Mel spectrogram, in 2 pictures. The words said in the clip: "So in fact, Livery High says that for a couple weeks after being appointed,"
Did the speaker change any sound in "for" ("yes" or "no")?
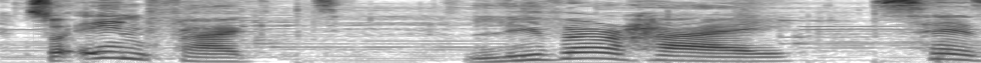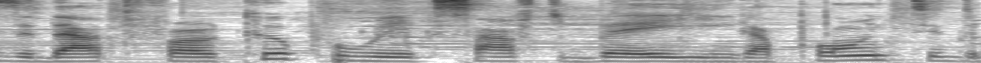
no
